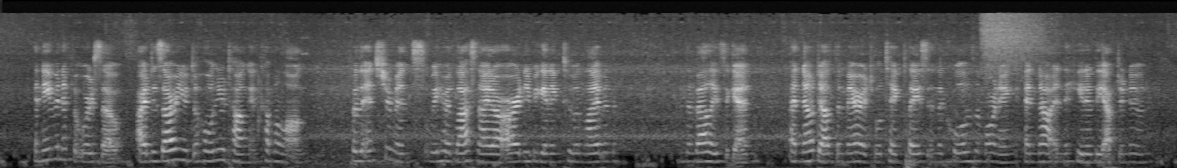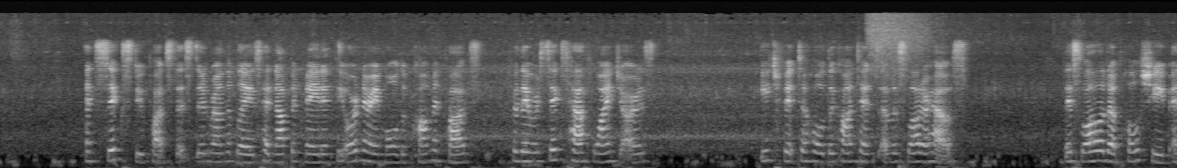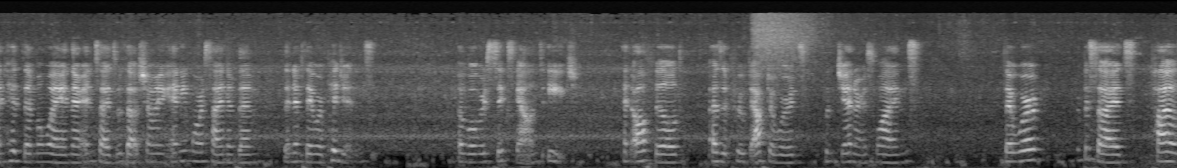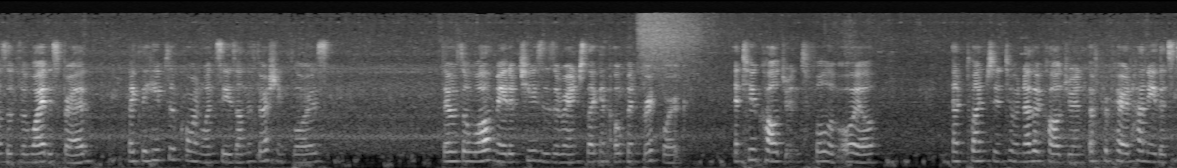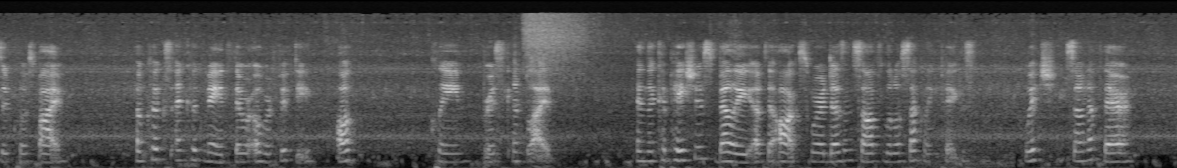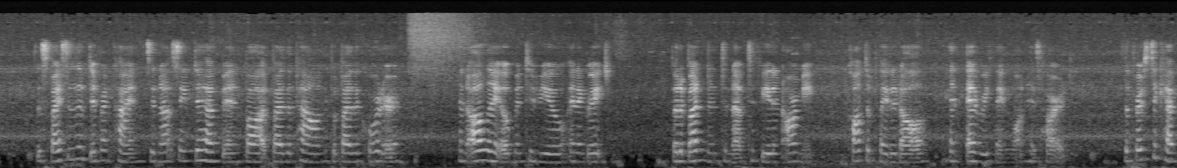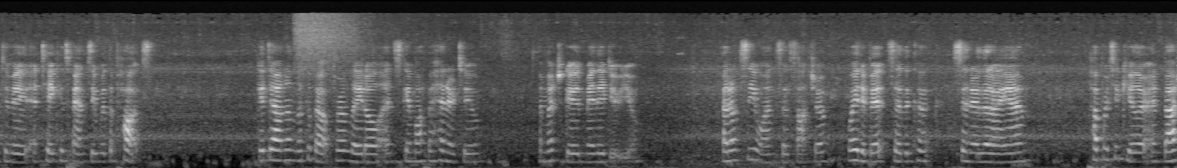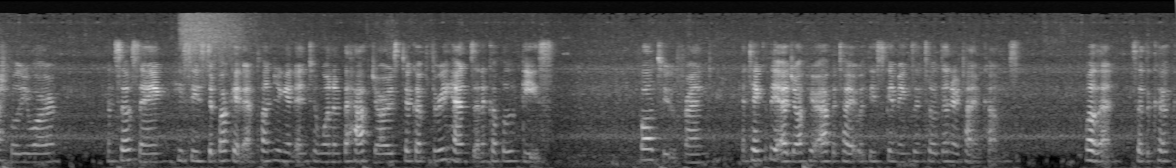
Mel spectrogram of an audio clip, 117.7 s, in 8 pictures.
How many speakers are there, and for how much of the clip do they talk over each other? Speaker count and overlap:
1, no overlap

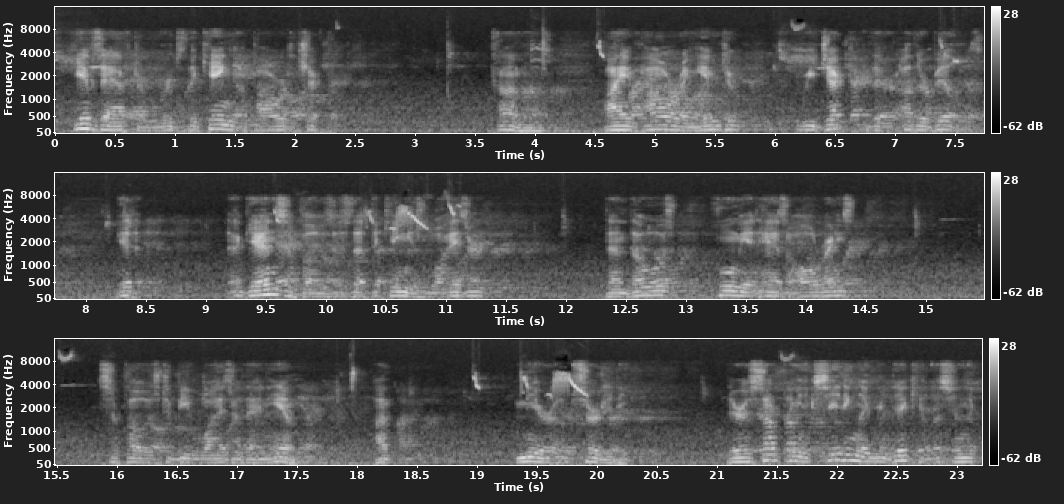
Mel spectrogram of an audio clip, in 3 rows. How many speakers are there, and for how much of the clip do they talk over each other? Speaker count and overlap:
1, no overlap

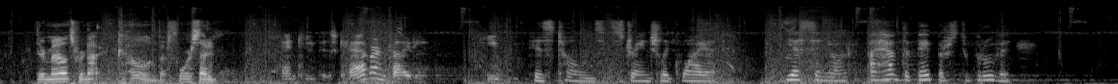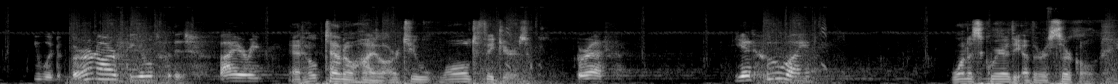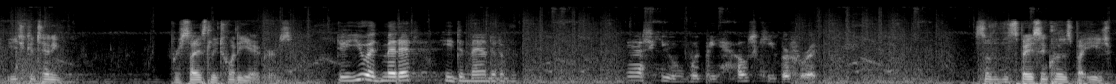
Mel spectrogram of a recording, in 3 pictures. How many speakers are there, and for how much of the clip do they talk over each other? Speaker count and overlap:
3, no overlap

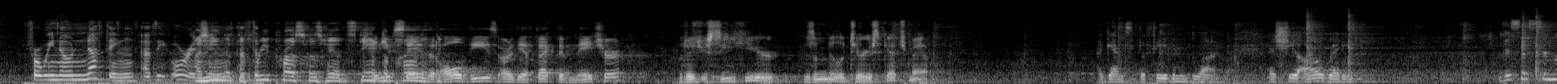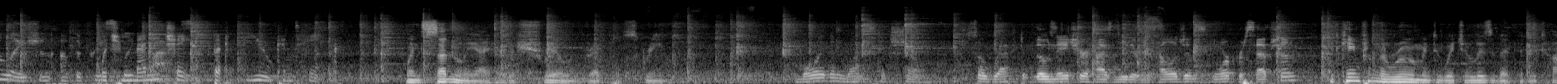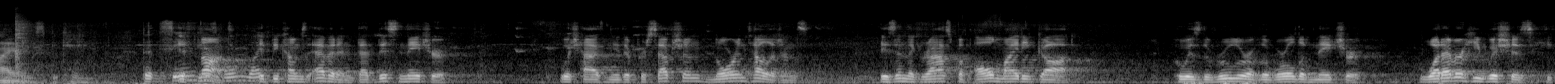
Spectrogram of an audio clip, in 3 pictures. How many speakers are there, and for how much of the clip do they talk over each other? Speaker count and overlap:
8, about 10%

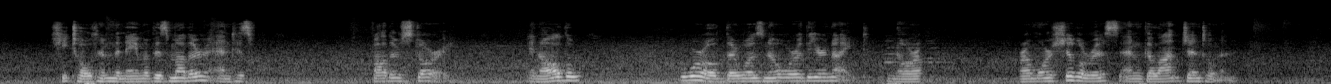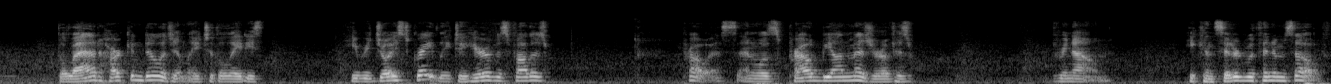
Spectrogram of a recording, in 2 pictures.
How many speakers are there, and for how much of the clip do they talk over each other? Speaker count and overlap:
1, no overlap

